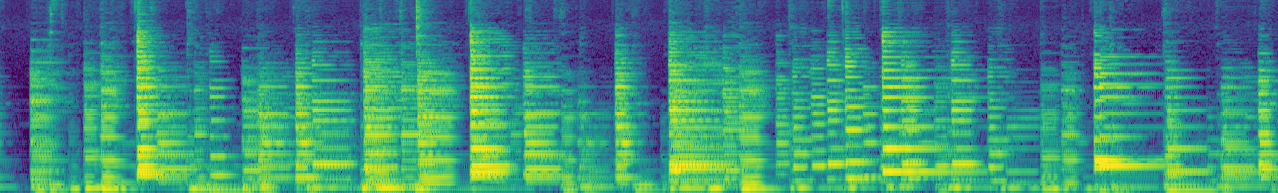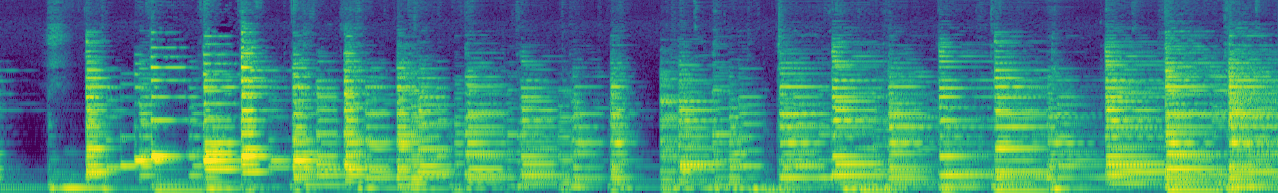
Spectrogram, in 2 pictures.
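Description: Jazz duo of grand piano and plucked upright bass playing a tune: piano chords and melody over a low bass line.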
